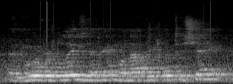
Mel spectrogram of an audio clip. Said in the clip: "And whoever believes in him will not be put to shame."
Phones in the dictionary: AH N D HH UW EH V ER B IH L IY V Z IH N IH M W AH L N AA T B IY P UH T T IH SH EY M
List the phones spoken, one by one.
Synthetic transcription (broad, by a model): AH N HH UW EH V ER B IH L IY V Z IH N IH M W AH L N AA T B IY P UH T T IH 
